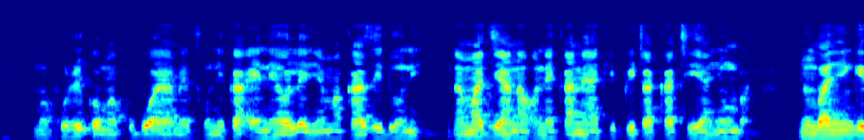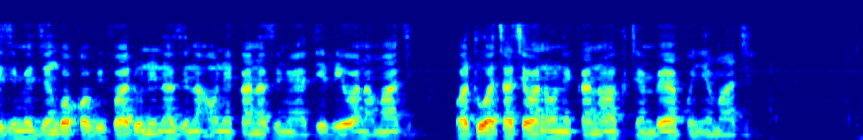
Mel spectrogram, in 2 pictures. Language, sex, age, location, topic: Swahili, male, 25-35, Nairobi, health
